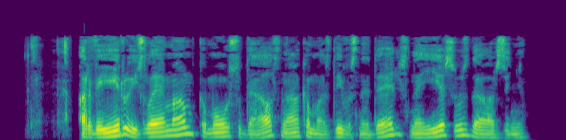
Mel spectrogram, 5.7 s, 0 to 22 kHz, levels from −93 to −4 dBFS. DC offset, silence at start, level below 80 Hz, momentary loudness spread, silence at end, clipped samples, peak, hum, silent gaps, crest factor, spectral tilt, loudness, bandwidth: under 0.1%; 0.3 s; -50 dBFS; 15 LU; 0.4 s; under 0.1%; 0 dBFS; none; 0.74-0.79 s; 18 dB; -5 dB/octave; -17 LUFS; 8 kHz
